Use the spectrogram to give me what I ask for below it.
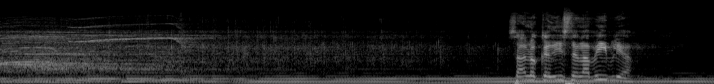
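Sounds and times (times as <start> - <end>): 
crowd shouting and whooping in praise: 0.0 - 2.2
speech: 5.1 - 6.4.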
